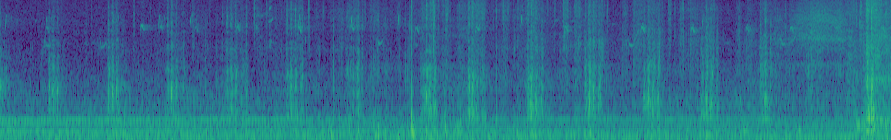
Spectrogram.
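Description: A horse's hooves clip-clop at a steady walking rhythm during a training session, distinct regular beats over a faint low hum, with no talking.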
